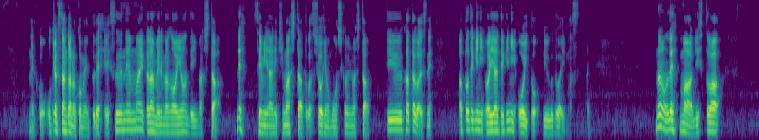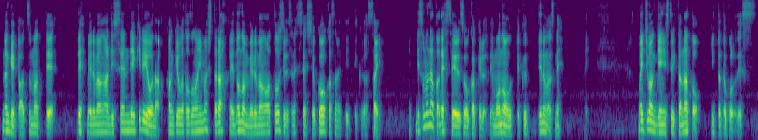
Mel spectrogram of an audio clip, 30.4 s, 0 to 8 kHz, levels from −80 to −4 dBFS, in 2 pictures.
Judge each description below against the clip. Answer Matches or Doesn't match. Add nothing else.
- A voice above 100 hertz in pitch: Matches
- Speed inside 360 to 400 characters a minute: Matches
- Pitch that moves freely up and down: Doesn't match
